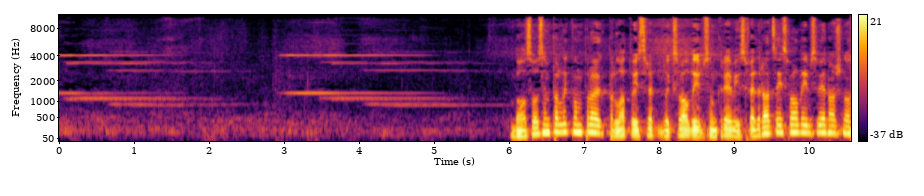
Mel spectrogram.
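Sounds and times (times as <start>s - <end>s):
chairman's bell ringing in parliament before a vote: 0.0s - 6.9s
noise: 0.0s - 10.5s
speech: 6.0s - 10.5s.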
